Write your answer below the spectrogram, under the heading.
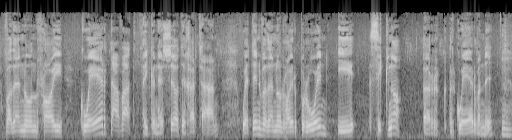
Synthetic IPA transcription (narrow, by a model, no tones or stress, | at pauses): vəðɛnːuːnr̥ɔɨ | ɡ̥weːrd̥avad̥ejɡənhɛsjɔdɪχartʰaːnwɛdɨnvəðɛnːuːnr̥ɔɨrb̥ruːɨn | i | sɪɡnɔ | ərərɡ̥weːrvənɨ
